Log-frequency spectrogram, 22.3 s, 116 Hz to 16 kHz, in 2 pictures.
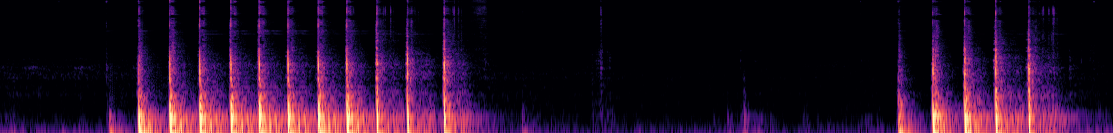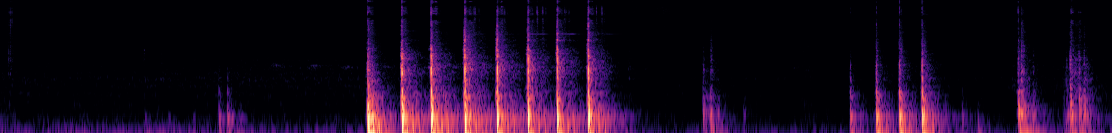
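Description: Hammer driving 1½-inch nails through a wooden board into its wooden feet: four runs of quick blows, about four a second, with pauses between, the last run a few spaced taps.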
